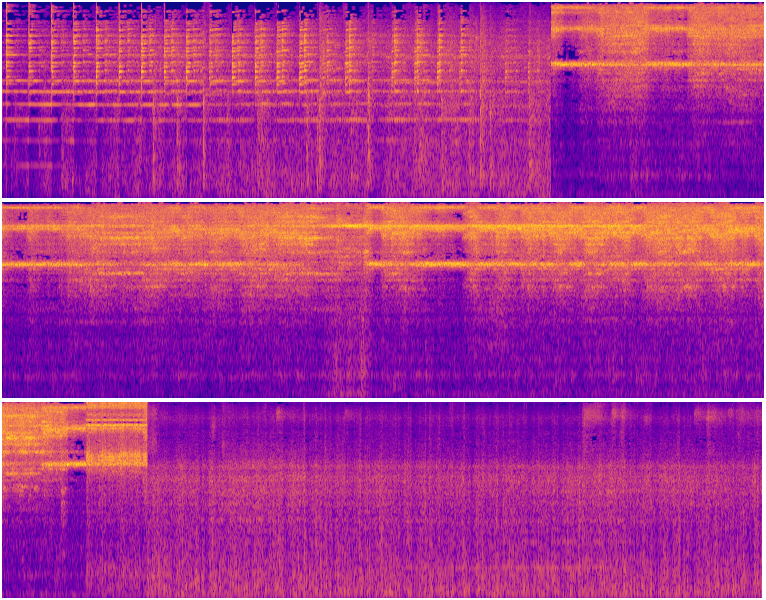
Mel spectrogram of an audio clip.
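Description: Passenger train moving off. First a level-crossing bell rings in rapid strikes, about four a second. From about seven seconds in, the carriage wheels squeal with a high steady tone on a curve. From about twenty seconds in there is a louder low rumble of the train running along the track.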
